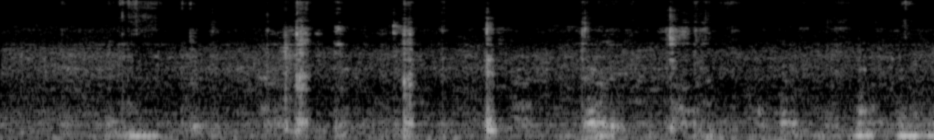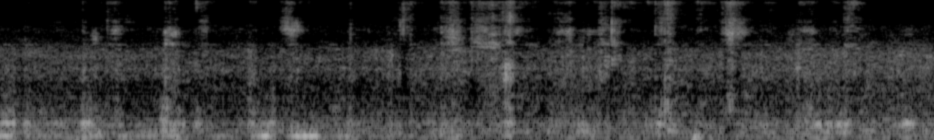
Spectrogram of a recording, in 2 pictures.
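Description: Close-up eating sounds: irregular crisp crunches, chewing and small wet mouth clicks as raw vegetables such as a chili and a green long bean are bitten and chewed.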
